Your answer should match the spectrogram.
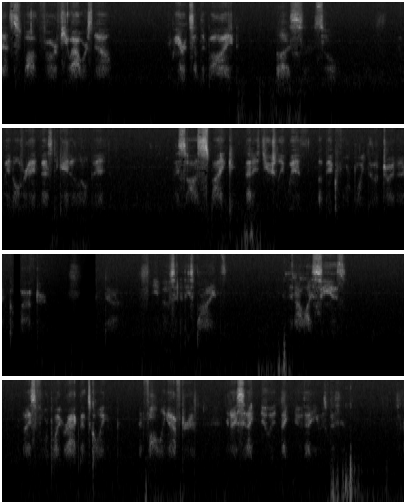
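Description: A man whispering in short phrases with brief pauses, and a short dropout about halfway through.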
